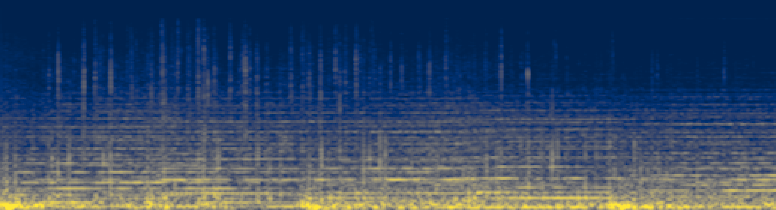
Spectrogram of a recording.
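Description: Background music with the hoofbeats of a galloping horse mixed over it, the hoof strikes thickest in the first half.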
